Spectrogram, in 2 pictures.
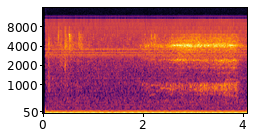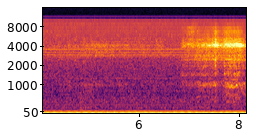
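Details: A sleeping adult snores, with two slow, rough, airy breaths over a steady low room hum.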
